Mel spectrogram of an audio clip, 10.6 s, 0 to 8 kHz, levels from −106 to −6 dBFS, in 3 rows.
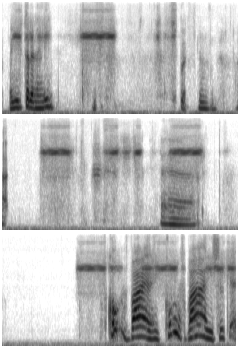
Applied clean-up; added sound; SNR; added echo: neural diffusion model UNIVERSE++.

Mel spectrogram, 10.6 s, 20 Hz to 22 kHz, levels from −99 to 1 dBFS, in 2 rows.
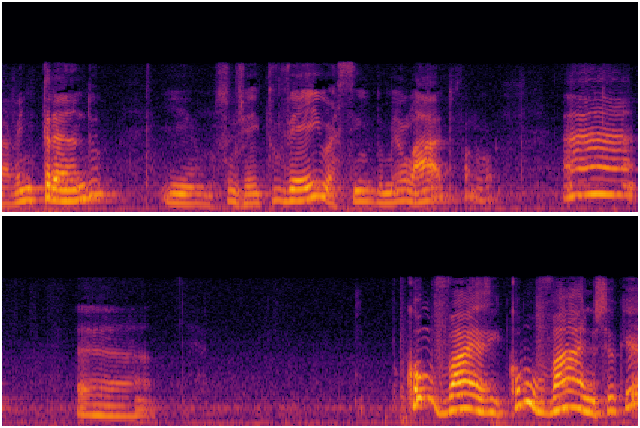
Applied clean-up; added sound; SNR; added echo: none; none; none; none.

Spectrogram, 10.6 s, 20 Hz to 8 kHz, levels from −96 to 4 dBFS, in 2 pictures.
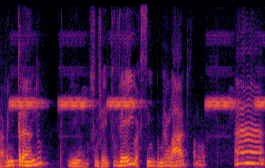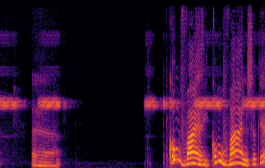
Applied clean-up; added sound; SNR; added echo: neural mask model RNNoise.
